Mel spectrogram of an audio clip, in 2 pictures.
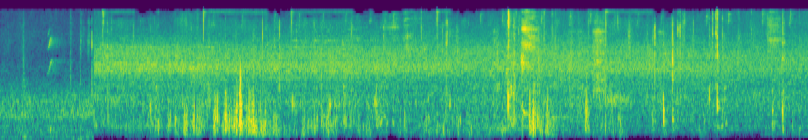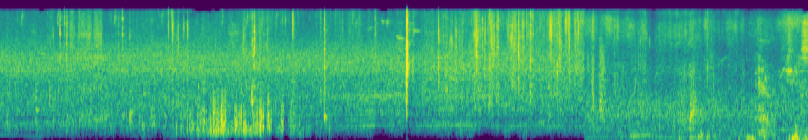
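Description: Soft rustling and light clicks over a steady hiss, from gloved hands drawing a needle and cotton twine through a lamb carcass to sew the cavity shut.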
